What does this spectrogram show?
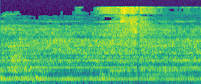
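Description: An electric fan runs with a steady whirring drone and a low motor hum, constant in level throughout, with no voices.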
